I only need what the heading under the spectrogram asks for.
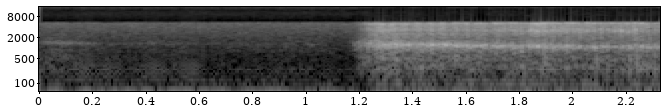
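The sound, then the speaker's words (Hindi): Snoring from a mother asleep in a chair with both legs pulled up. It is a steady, raspy rumble that turns noticeably louder and brighter about halfway through. “माँ कुर्सी पे दोनों पैर ऊपर किए खराठों वाली नींद ले रही है।”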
